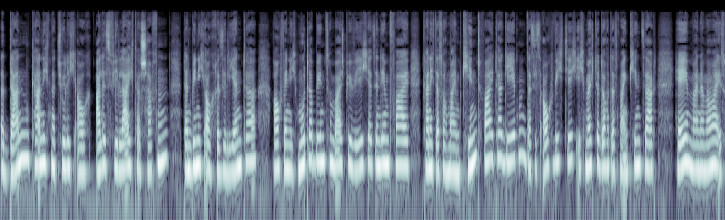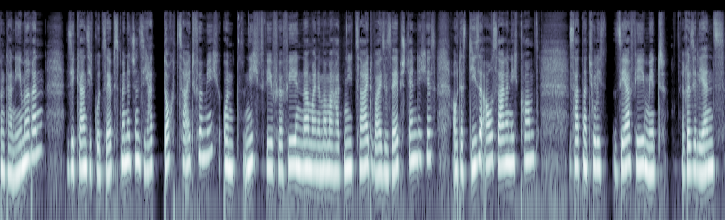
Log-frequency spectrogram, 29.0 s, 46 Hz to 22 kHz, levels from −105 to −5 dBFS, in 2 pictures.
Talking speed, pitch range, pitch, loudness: 185 wpm, 190-230 Hz, 210 Hz, -19 LUFS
